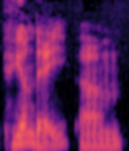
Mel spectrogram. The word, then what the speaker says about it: Hyundai: And then we switched into Hyundai, pronounced as Sunday, Tucson.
